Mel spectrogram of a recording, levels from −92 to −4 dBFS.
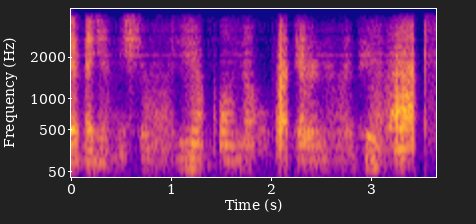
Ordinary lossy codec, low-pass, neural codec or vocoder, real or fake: none; 3.6 kHz; codec, 44.1 kHz, 0.9 kbps, DAC; fake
